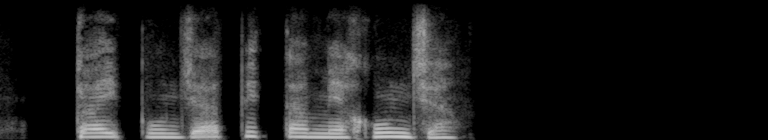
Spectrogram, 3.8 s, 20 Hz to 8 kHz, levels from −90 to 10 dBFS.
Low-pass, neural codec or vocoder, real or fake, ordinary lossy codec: 7.2 kHz; none; real; Opus, 32 kbps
